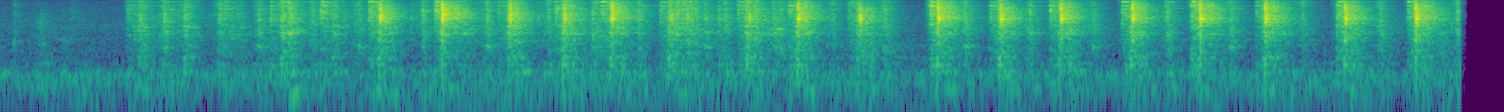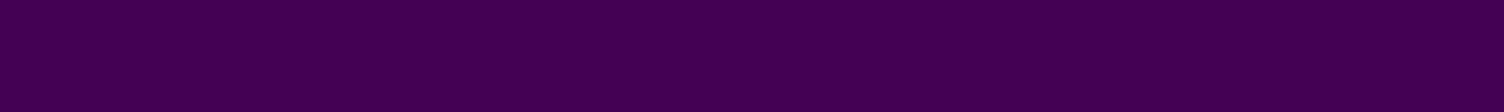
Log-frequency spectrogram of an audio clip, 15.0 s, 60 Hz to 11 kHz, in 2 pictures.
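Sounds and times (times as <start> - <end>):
typewriter keys clacking: 0.7 - 7.3.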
